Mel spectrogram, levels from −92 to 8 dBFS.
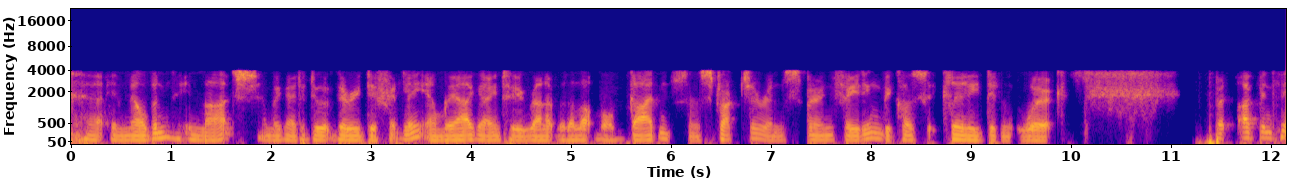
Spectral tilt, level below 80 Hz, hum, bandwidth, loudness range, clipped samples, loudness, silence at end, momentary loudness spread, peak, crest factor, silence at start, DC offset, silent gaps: -11 dB/octave; -28 dBFS; none; 4 kHz; 3 LU; under 0.1%; -18 LUFS; 0 s; 11 LU; -2 dBFS; 16 dB; 0 s; under 0.1%; 11.12-11.22 s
